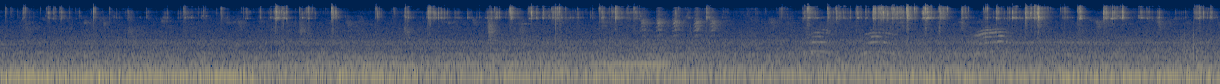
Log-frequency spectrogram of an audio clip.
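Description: A cat gives three or four short, arching meows about two-thirds of the way through, among repeated rattling and clicking over a steady low hum.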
